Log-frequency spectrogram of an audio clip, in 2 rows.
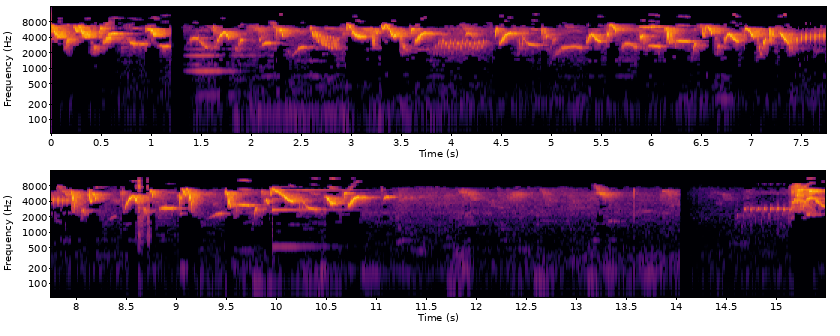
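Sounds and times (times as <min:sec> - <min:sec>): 
canary singing in the cengkok mewah style with a clear voice: 0:00.0 - 0:11.2.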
